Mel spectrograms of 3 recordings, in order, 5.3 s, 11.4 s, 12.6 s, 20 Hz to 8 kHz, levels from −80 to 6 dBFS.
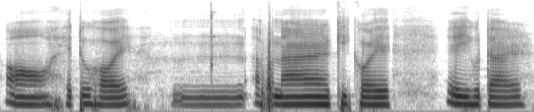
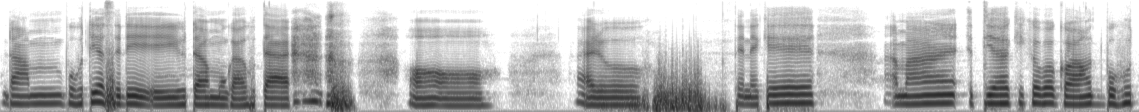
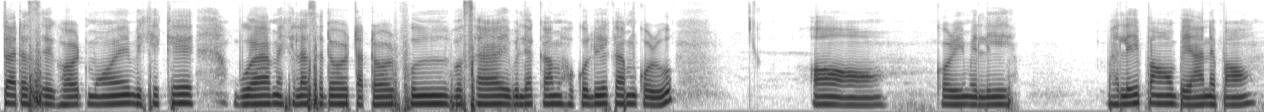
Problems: none marked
